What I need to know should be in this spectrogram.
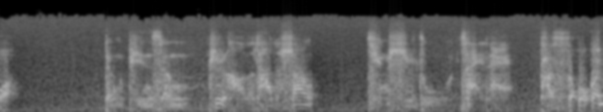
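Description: An elderly man answers calmly.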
